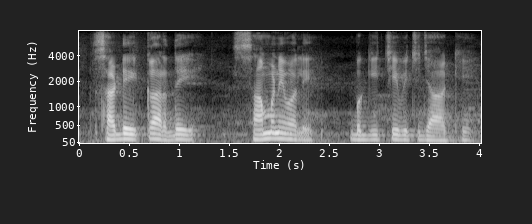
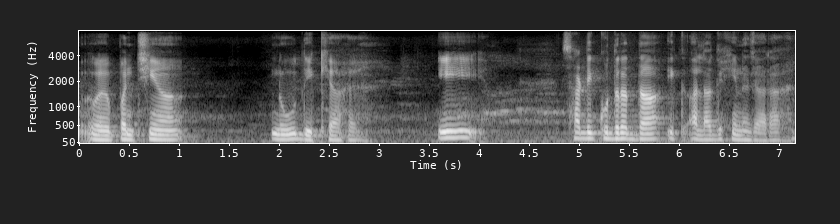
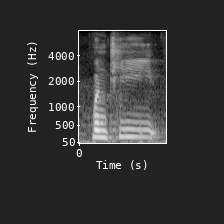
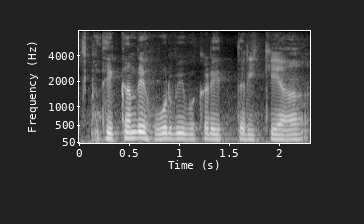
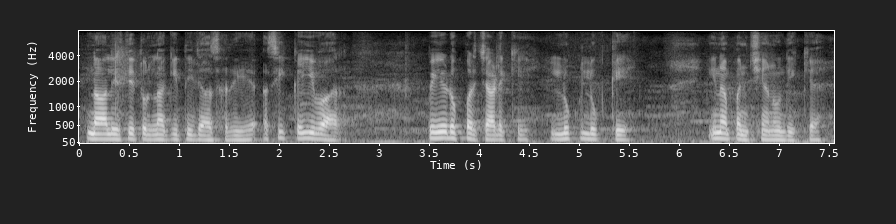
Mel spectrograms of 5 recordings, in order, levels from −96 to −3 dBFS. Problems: constant background noise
